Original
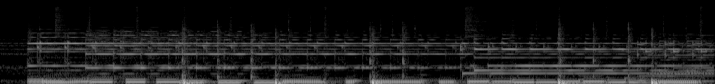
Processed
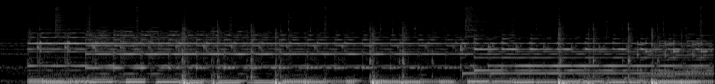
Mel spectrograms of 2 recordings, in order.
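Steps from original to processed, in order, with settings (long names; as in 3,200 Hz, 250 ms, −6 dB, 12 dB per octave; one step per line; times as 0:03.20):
single-tap delay 293 ms −9.5 dB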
